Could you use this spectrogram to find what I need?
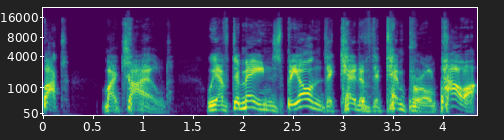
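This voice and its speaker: A man's growling, put-on character voice, fairly high in pitch, at a moderate pace. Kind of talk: audiobook character voice. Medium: read story. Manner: pompous, lofty.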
